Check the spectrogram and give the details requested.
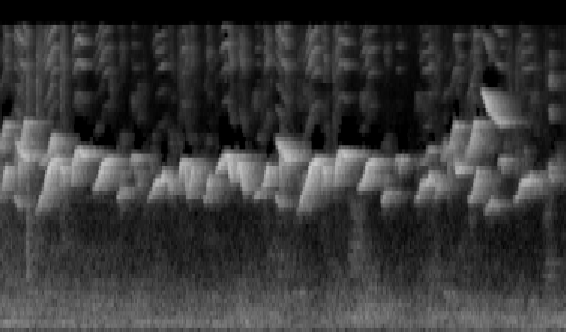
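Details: Cinnamon tanager singing at length: a continuous, fast, twittering warble of short sliding notes that rise and fall without a break through the whole stretch, over a faint low background hum.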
